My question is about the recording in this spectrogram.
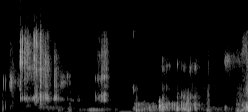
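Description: Faint, irregular clicks and rustles close to the microphone.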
